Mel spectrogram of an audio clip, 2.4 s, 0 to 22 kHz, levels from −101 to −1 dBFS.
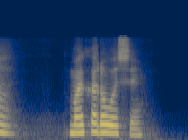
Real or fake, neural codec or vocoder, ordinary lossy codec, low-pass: fake; codec, 16 kHz, about 1 kbps, DyCAST, with the encoder's durations; none; 7.2 kHz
